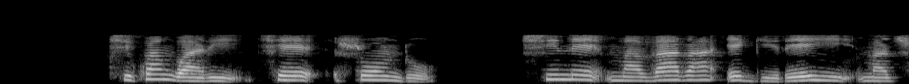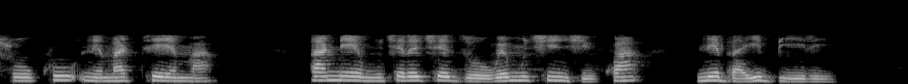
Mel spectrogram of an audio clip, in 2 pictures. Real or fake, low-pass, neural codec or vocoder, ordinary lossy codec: real; 7.2 kHz; none; AAC, 16 kbps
